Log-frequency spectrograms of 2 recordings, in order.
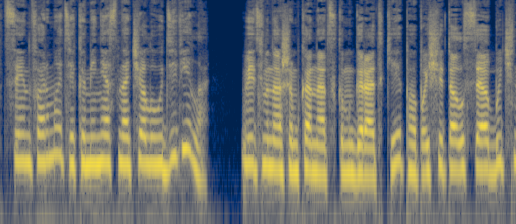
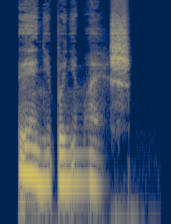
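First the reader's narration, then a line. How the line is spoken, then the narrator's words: Whisper. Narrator (Russian): прошептал он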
